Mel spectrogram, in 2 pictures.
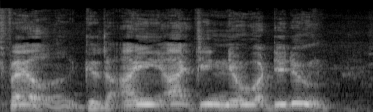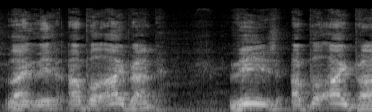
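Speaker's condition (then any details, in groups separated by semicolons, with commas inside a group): Acquired brain injury, ataxia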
